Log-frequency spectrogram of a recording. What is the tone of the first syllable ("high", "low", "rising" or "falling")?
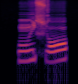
rising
